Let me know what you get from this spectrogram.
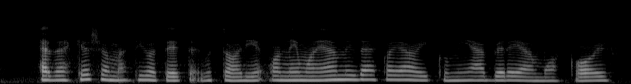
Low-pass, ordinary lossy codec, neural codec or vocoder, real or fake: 7.2 kHz; none; codec, 24 kHz, 0.5 kbps, DualCodec; fake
